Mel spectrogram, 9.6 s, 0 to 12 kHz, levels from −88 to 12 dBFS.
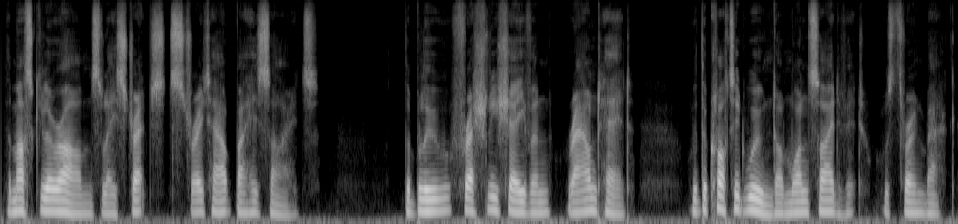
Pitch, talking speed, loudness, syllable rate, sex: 125 Hz, 175 wpm, -19 LUFS, 4.6 syllables/s, male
